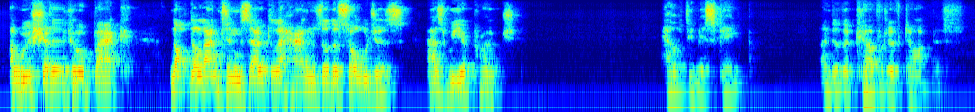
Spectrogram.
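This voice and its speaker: Remorseful betrayer, played by a man, mid-range voice, very measured pace. Anguished, halting confession for a church drama. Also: mid-range voice, fairly bright tone, close to an everyday voice, low-quality recording. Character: Judas, remorseful betrayer haunted by guilt, pleading. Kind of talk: dramatic monologue in a church reading.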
